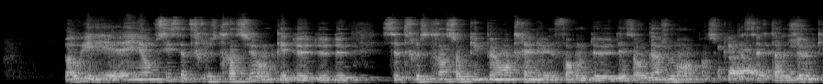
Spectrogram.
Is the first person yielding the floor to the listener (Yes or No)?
No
